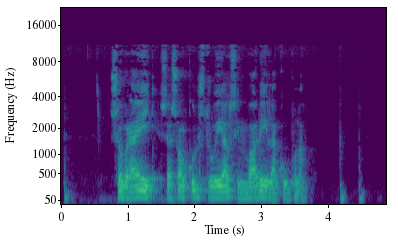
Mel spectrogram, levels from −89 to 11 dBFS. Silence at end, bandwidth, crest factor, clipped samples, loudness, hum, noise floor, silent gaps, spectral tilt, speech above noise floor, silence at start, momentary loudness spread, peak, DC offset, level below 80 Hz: 0.35 s; 11.5 kHz; 16 dB; under 0.1%; -26 LUFS; none; -62 dBFS; none; -5.5 dB/octave; 36 dB; 0.05 s; 14 LU; -10 dBFS; under 0.1%; -46 dBFS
